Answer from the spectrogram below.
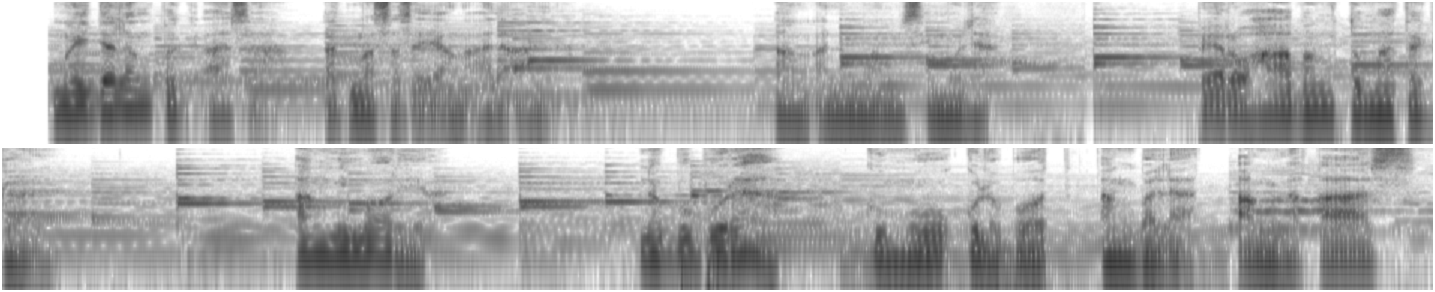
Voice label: Documentary for Old People VO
